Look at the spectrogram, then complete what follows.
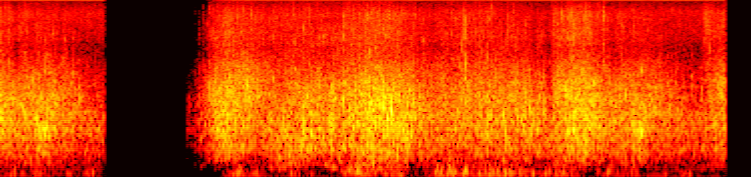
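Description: Sea waves washing onto a shore, a steady rushing hiss of surf. It cuts out completely for about a second near the start, then comes back.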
